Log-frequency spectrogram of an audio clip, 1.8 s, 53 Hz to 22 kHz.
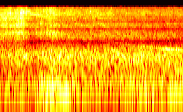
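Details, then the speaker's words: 2002 Pontiac Grand Prix that cranked without starting for four weeks, fixed by bypassing the Passkey III anti-theft wiring: engine catches and settles into steady even running, no misses or knocks. "but yeah now it starts and runs is fine"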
